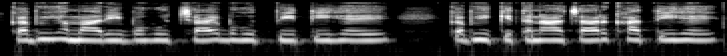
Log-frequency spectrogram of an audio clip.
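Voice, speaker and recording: A woman's voice: a little high, completely flat delivery, moderate pace, no echo, clean studio sound, natural voice. A woman voicing a young daughter-in-law who is hurt and put-upon, speaking plaintively.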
